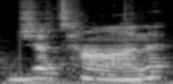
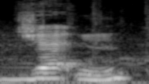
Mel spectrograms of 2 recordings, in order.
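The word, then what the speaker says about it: Jetton: the way in, yes, it's pronounced Jeton, not Jeton, which I used to call it that when I first moved here. Thank you to those who corrected me on that.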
